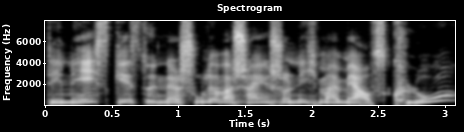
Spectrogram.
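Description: A woman's voice: on the high side, a little fast, no room sound, lightly acted. Lady doing a feisty bossy schoolgirl, impatient and cheeky, storybook reading, dry sound. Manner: challenging, impatient. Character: bold, fiery schoolgirl, bossy and challenging.

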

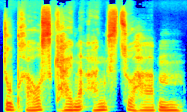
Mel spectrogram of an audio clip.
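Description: A man voicing a caring father duck who talks to his ducklings slowly and patiently in a storybook reading. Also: on the low side, slightly rough, heavily acted. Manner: calm, slow and reassuring.

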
